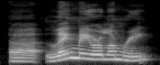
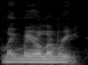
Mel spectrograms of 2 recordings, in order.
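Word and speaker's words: Lang may yer lum reek: Anyway, Lang Mayor Lumri. I'll put it on the screen here so you can see it, how it's spelled. But that's how you say it, Lang Mayor Lumri.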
